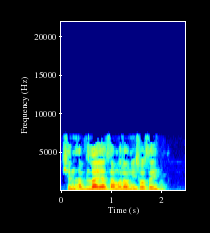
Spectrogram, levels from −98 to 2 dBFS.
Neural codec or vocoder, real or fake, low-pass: none; real; 7.2 kHz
